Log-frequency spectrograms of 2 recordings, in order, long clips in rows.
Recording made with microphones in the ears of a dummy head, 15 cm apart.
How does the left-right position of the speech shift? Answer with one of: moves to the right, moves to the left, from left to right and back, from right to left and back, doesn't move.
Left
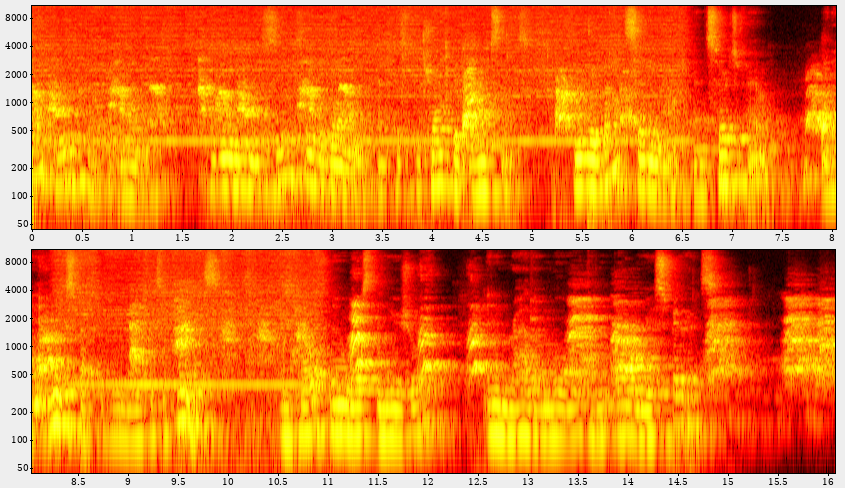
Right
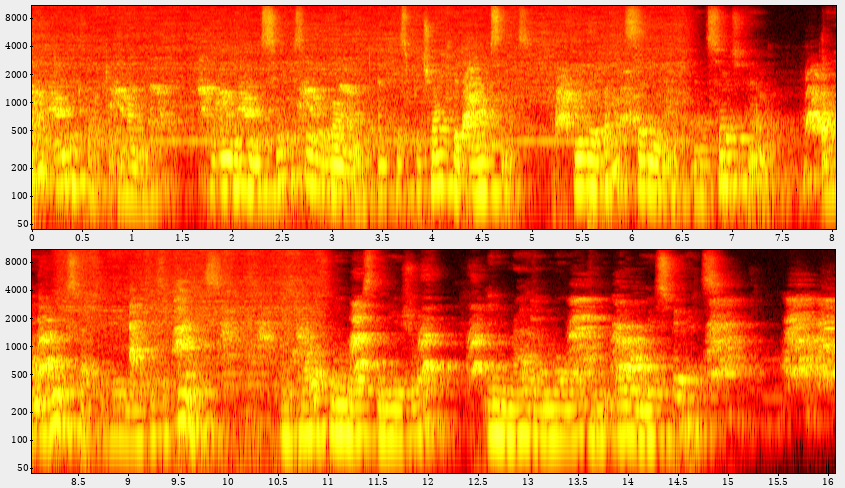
moves to the left.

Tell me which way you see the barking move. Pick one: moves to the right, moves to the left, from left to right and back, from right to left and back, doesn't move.
from left to right and back.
